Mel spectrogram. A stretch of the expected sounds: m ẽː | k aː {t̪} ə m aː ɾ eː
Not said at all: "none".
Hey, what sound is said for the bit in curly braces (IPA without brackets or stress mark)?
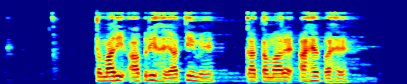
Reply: t̪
